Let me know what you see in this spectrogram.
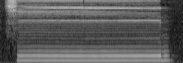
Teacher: اینڈ میں چھوٹی سی نون کی آواز آئے گی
